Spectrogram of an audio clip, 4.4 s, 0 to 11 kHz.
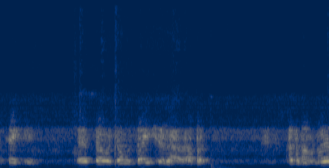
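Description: A man's voice from an amateur FM transmission received by a Whistler TRX-2 base scanner and played through its built-in speaker. The speech is thin and narrow-band, in two phrases with short gaps between.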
